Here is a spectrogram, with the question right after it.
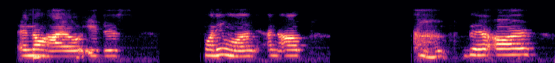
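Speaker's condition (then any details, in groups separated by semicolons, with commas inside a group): Cerebral palsy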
